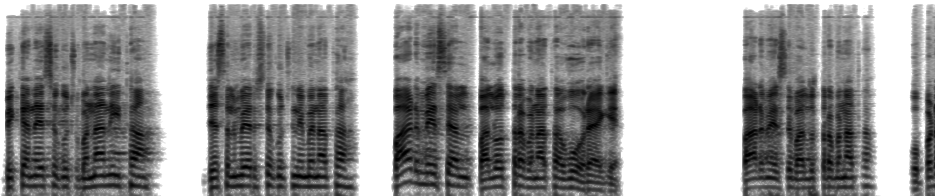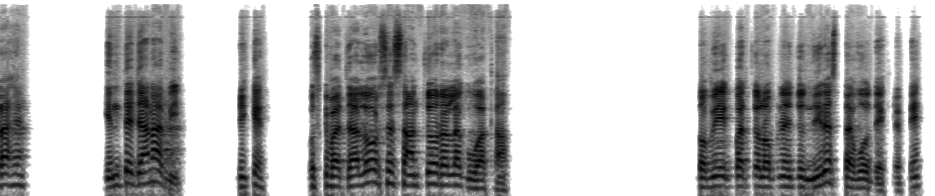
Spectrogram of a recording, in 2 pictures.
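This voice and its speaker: A male tutor with a Rajasthani Hindi accent and a slightly raised voice runs an exam-prep geography class. He asks a question, answers it himself and repeats it, and rattles off lists of place names in quick runs. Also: fairly high pitch, fairly bright tone. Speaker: teacher.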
